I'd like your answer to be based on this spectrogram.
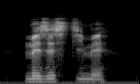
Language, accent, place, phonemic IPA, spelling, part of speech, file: French, France, Lyon, /me.zɛs.ti.me/, mésestimer, verb, LL-Q150 (fra)-mésestimer.wav
- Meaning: to misestimate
